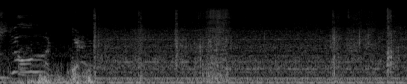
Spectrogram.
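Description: Brief voices in the first second, then a car engine running with a steady low rumble and a steady hum.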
